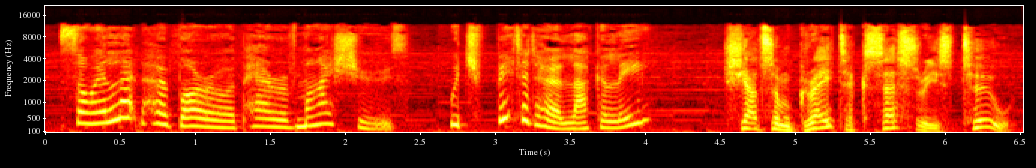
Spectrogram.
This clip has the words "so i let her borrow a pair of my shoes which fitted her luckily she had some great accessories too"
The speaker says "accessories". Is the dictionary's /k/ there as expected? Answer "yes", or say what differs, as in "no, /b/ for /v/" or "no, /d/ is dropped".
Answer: yes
